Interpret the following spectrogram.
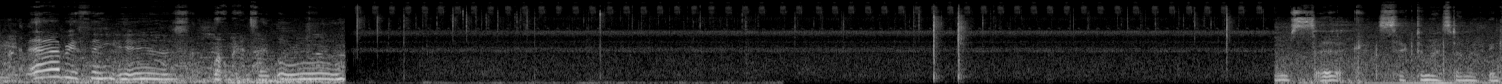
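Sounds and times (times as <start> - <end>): insects chirring: 3.4 - 13.2
faint rapid ticks: 3.5 - 12.8
sharp clicks: 9.1 - 10.0.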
